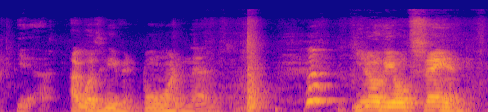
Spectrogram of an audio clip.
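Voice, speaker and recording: A man of medium pitch speaks at a fairly slow pace, his loudness swinging widely. Room echo is audible, along with noticeable background noise. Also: ordinary pitch variation. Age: 60s. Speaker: plumber. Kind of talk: casual chat.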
